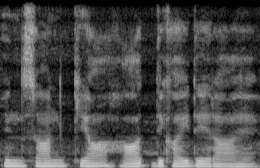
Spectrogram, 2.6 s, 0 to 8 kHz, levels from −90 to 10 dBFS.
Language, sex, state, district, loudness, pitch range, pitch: Hindi, male, Uttar Pradesh, Shamli, -16 LUFS, 115-120 Hz, 120 Hz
